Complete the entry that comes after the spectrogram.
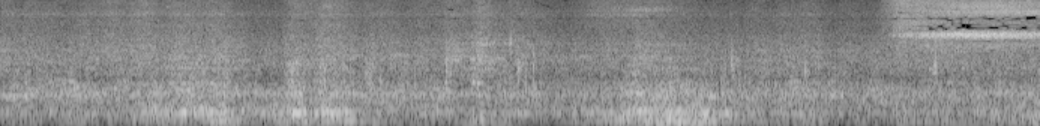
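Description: Passenger train running at speed, heard through an open barred coach window: a loud, steady rumble of wheels on the rails. About four seconds in, a high, steady squeal joins it.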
